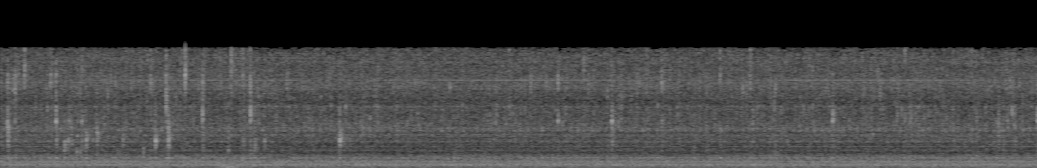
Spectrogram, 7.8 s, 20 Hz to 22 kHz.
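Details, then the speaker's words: H220 liquid cooler pump near 2400-3000 rpm, reservoir fill cap pointing down: soft steady pump whir with constant gurgling trickle of water from air circulating in the loop, which eventually goes away; normal, no grinding. "i'm not sure how long this trickling is going to last but this is kind of something you'll hear a lot at least in this orientation and also with the reservoir fill cap pointing down which keeps probably keeps the air circulating"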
